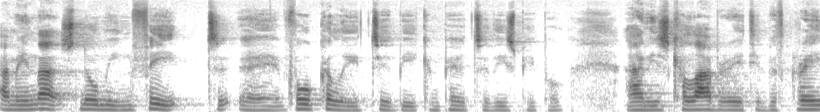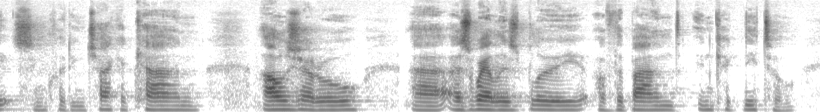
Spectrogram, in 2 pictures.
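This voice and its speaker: A Glaswegian accent at a moderate pace. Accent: Glaswegian Scottish. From Scotland, Glasgow. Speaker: music journalist and interviewer. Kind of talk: live public interview. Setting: cultural institute room with live audience. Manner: hesitant, many fillers.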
